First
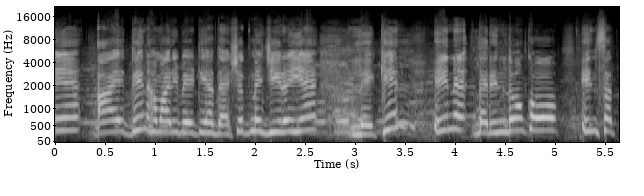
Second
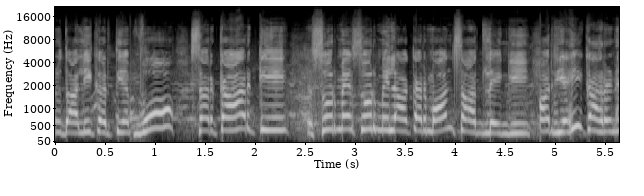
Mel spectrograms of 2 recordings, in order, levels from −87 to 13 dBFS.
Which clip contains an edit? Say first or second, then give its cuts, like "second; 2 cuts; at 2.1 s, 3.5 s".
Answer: second; 3 cuts; at 0.7 s, 2.5 s, 4.8 s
